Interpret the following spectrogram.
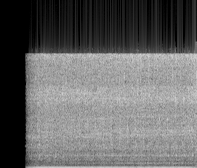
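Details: Opel Omega B engine: steady low idle drone with a faint, quick tapping of about four per second riding on it; engine knock.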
